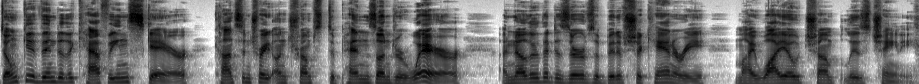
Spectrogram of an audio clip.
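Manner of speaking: ordinary delivery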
